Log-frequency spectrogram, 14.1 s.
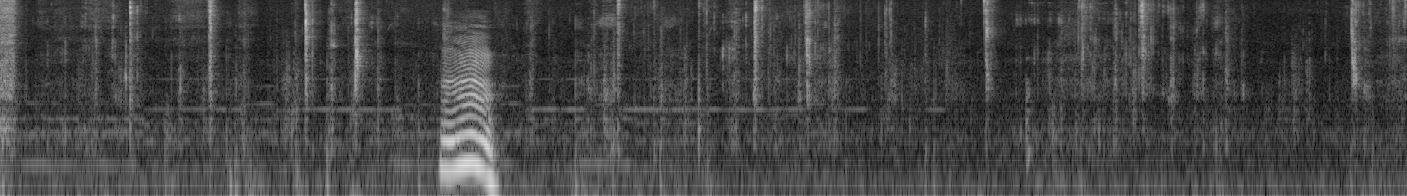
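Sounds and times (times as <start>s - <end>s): person chewing a burger: 0.0s - 14.0s.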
